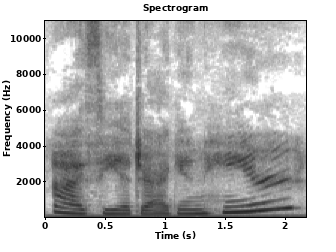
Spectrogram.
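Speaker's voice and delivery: usual speaking voice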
